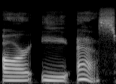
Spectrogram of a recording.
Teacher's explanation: Next is res, which sounds like res in rest and is the stressed syllable.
